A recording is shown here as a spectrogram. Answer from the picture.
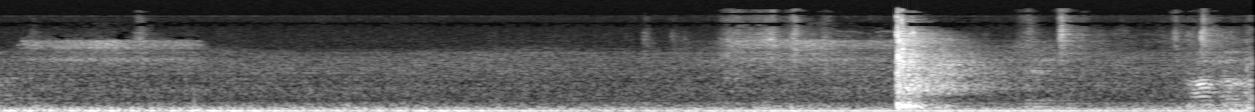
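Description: A baseball smacks once into a leather glove about four and a half seconds in, over a steady low hum.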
